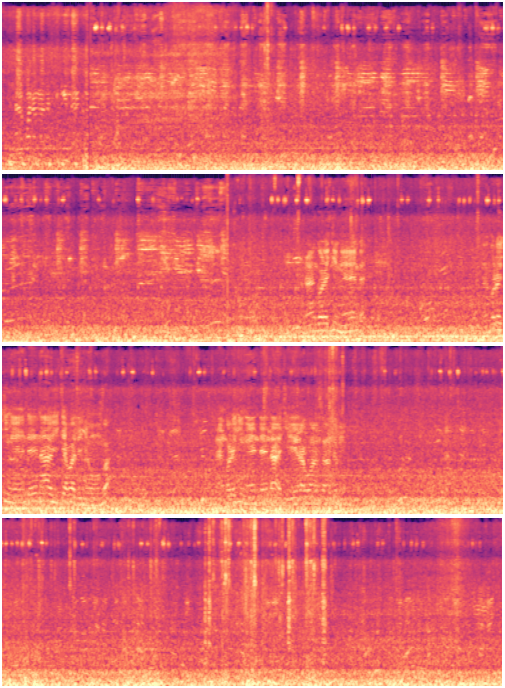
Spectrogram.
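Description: Steady low rumble of engine and tyres from inside a vehicle moving along a highway, with indistinct voices and music in the background.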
